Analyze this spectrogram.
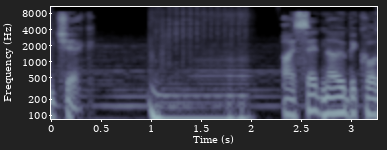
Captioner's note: electrical noise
